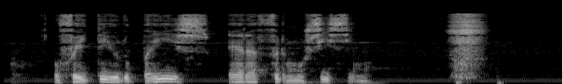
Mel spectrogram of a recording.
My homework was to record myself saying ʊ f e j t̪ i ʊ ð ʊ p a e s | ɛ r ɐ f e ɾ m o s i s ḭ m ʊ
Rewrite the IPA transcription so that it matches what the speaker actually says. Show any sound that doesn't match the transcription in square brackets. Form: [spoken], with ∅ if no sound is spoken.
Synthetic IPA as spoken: ʊ f e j t̪ i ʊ ð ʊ p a [i] s | ɛ [ɾ] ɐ f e ɾ m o s i s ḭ m ʊ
